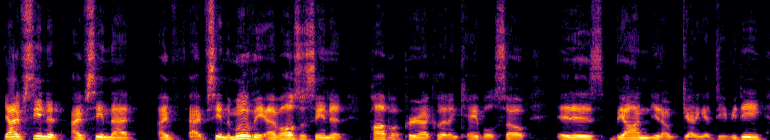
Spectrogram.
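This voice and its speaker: A male podcast guest talks casually with the panel. His voice has an ordinary, middle pitch for a man, and the style is plain conversation. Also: steady tone, a little fast, few pauses, a bit bright. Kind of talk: casual chat.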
